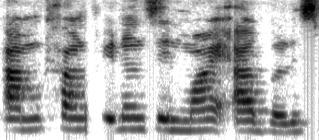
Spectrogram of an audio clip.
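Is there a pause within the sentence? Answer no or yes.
no. It is said straight through without a pause. The speaker calls it wrong. "don't say it fully"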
